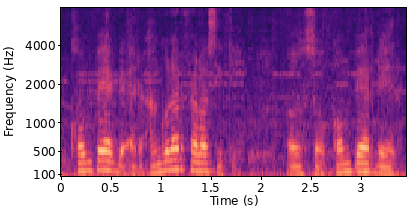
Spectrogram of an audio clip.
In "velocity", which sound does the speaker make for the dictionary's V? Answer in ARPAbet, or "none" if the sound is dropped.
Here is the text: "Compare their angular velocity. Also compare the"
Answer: F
